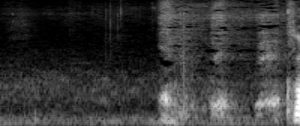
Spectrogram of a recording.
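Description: Near silence, then from about a second in a few short breathy exhales and mouth noises from a man exhaling smoke after a drag on a cigarette.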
